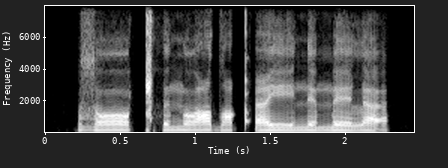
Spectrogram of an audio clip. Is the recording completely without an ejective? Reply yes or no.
no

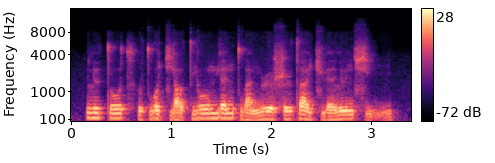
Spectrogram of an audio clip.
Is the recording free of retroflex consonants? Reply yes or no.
no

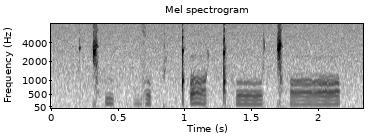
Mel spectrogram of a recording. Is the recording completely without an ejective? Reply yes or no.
no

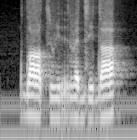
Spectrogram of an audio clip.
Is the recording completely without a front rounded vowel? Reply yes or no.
yes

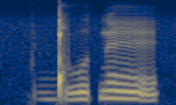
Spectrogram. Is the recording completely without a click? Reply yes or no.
no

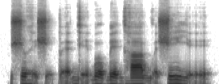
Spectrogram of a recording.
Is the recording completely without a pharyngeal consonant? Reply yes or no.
yes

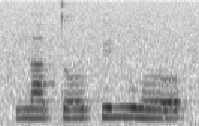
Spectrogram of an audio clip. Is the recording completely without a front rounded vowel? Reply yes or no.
no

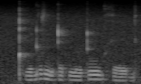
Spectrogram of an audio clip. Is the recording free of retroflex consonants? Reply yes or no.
no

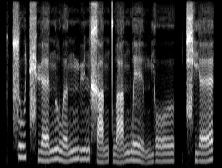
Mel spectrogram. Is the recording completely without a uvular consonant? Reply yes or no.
yes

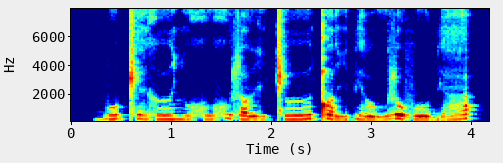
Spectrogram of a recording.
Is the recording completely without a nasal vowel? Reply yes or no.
yes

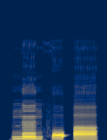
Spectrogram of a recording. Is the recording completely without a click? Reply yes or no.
yes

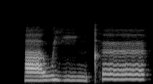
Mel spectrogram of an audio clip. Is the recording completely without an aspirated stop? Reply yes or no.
no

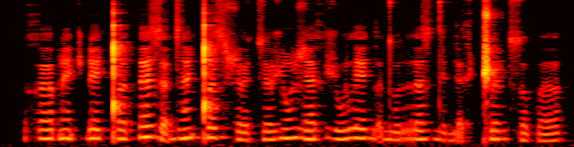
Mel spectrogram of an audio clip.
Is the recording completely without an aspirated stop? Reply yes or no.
yes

